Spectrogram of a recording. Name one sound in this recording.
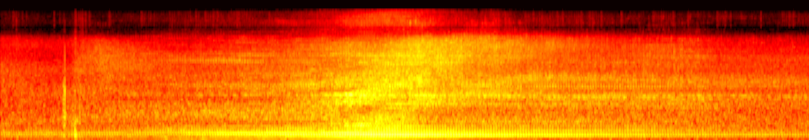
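A motorcycle engine approaches, roars past close by and fades away.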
